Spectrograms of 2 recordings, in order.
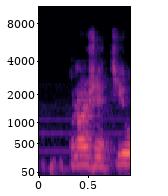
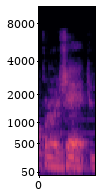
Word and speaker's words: projétil: Você pode falar acrobata ou acróbata, crisântemo ou crisantemo, oceania ou oceânia, réptil ou reptil, projetil ou projétil. Então essas duas variantes, nessas palavrinhas aí, e mais algumas, tá?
